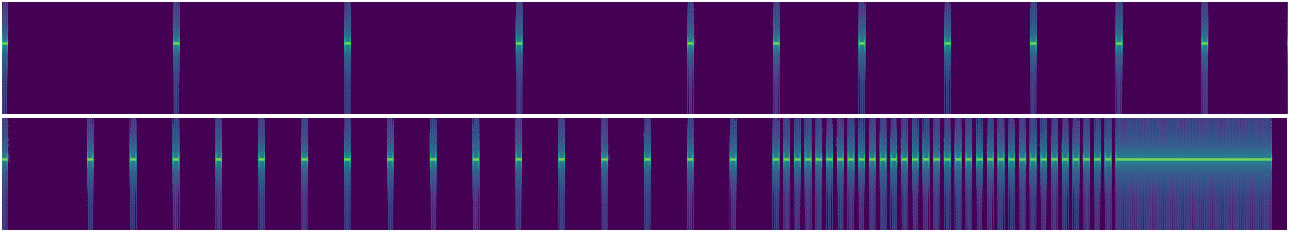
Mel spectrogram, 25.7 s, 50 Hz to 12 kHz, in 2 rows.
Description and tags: FX - Beep bomb countdown 1
Made with Synth-VST FM8, a simple beep sound for different purposes, like a bomb or any beeping things :)
Comments and ratings welcome :)
effect, beeping, bomb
